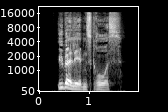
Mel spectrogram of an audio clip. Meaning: larger than life
- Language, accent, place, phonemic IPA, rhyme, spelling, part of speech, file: German, Germany, Berlin, /ˈyːbɐˌleːbənsɡʁoːs/, -oːs, überlebensgroß, adjective, De-überlebensgroß.ogg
